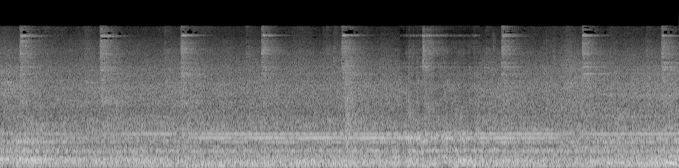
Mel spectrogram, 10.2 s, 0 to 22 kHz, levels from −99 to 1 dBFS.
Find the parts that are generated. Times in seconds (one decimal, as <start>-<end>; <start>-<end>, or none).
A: 6.0-7.2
